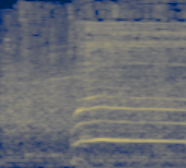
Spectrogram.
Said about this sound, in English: They're cheering for us, …, our adoring fans. Yeah, they are. All three of them. All three of them out there.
